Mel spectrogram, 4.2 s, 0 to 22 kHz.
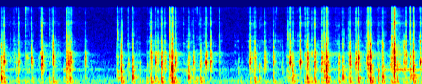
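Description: Steady fingertip typing on a compact white E-Element Z-88 RGB mechanical keyboard with plastic keycaps gives a run of short, sharp clicks that die out almost at once. Bursts of keystrokes are broken by brief pauses near one and two and a half seconds.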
